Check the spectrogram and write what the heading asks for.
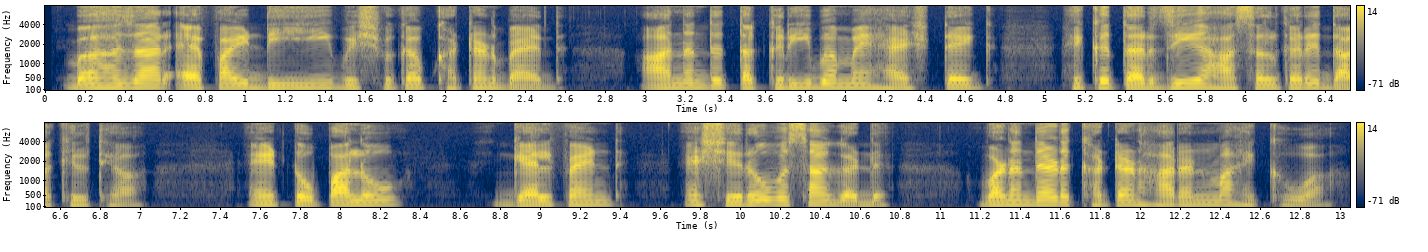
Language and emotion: Sindhi, neutral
